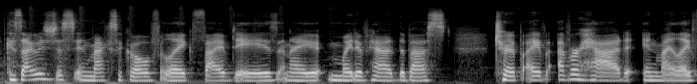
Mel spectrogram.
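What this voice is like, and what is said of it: Slightly worn, hoarse party voice. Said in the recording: “I do have a little bit of party girl voice”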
